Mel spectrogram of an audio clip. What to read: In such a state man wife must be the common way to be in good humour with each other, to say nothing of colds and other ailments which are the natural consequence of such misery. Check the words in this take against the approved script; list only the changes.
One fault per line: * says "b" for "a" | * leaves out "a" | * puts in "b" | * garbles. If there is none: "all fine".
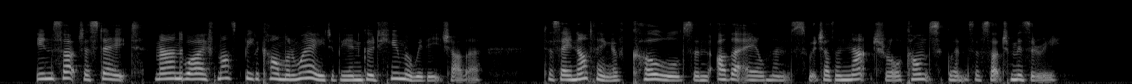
all fine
